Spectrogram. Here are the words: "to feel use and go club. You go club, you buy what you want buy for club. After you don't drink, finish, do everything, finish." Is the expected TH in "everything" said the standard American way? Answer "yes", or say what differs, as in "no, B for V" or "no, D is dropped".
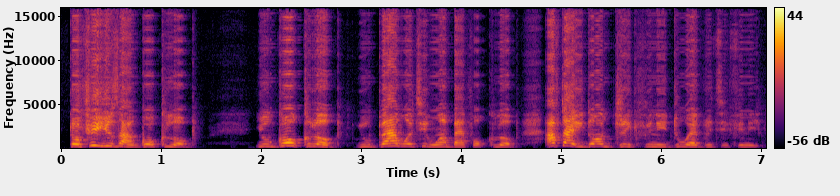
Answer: no, T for TH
